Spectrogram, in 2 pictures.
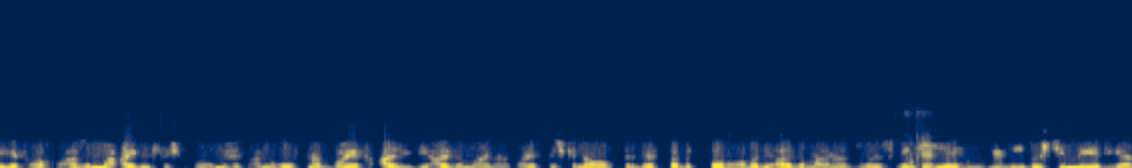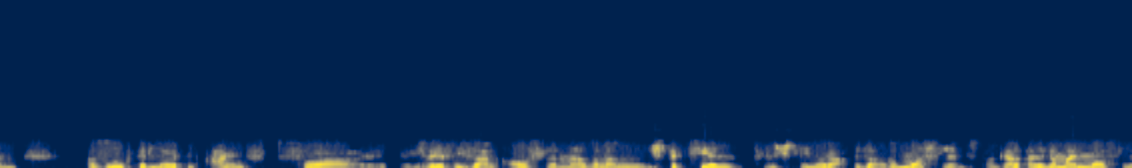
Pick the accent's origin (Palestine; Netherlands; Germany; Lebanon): Palestine; Ich meine, ich bin Palästinenser.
